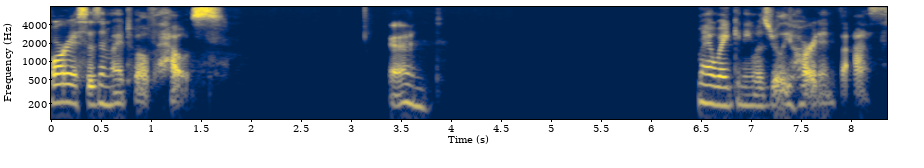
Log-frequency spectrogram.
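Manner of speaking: voice holding back tears. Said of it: "Trying not to cry".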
